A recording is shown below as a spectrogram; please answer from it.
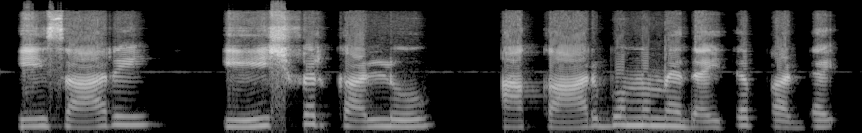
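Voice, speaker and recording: Female horror storyteller, steady suspenseful telling, dry close sound. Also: mid-range voice, no room sound, rough recording.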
